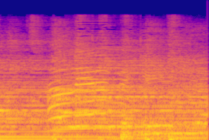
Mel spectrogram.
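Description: A singer's voice through a microphone over amplified backing music with a steady bass line; the voice swoops up in pitch about half a second in.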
